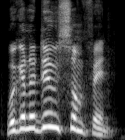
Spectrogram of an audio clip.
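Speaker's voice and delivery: high, hopeful excitement; excited. Retold or imitated. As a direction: get your hopes right up. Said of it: "so I'm thinking".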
